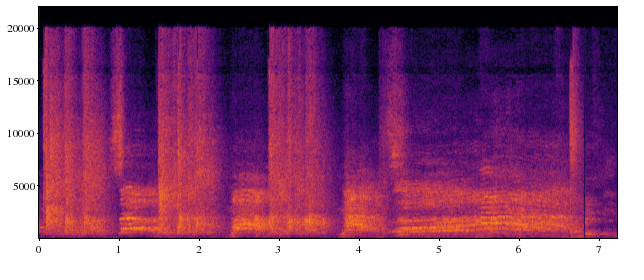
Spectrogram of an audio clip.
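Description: A class of Indonesian schoolchildren performs a patterned spirit clap, loud bursts of synchronized clapping mixed with shouted group voices, repeated in short sections with brief pauses.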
